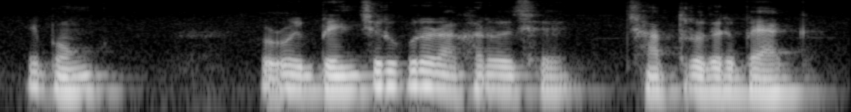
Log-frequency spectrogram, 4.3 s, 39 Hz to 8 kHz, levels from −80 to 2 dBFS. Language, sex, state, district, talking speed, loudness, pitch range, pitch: Bengali, male, West Bengal, Darjeeling, 125 wpm, -17 LUFS, 100-110 Hz, 105 Hz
